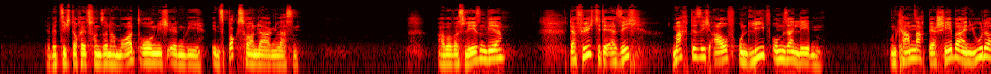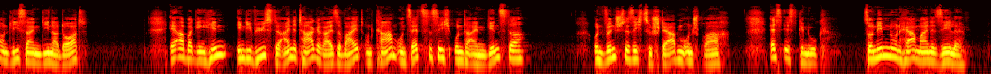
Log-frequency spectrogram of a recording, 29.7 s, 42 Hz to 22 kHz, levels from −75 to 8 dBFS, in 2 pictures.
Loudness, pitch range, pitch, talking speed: -16 LUFS, 115-160 Hz, 135 Hz, 155 wpm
